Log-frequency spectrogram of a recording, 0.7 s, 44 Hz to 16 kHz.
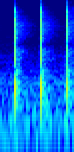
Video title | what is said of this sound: Rumah Gen Z yang Fresh Luar Dalam di Sutera Nexen Virtu Phase 2 | Bunyinya padat ya nggak kayak kaleng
